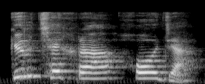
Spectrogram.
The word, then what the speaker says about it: Gulchehra Hoja: And give me the full pronunciation of your name as it is. Gulchehra Hoja.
